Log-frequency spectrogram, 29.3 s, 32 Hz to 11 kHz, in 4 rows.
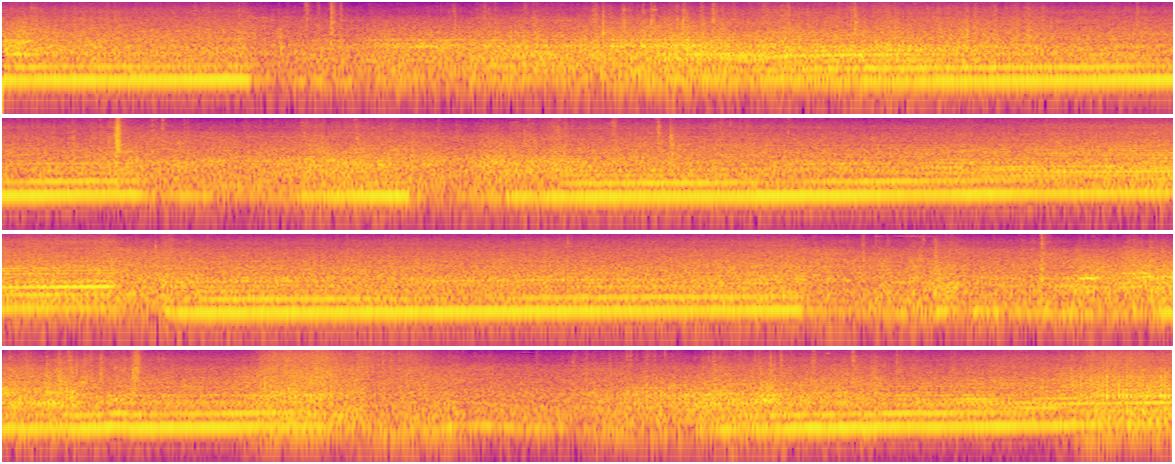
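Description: Turbocharged 2.0-litre flat-four of a turbo-swapped Subaru WRX STI (VAB) at full throttle, heard from inside the cabin. Its note climbs through the revs and drops back at each upshift, several times over.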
